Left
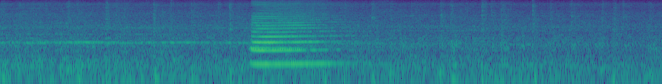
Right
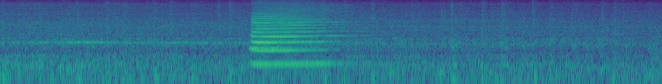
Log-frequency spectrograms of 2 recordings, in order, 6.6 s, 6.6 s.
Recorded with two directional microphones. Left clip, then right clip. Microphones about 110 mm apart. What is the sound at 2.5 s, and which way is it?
Train, 25° right (ahead or behind).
